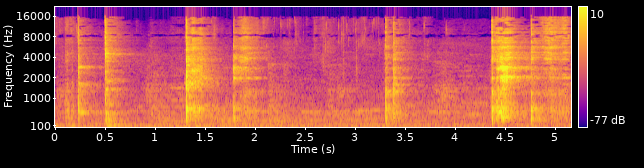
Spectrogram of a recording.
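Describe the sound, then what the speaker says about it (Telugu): Cooked tomatoes, fried with green chillies and tamarind for uttapam chutney, are scooped from a pan into a mixer jar: sharp metal scrapes and clinks of a spoon on the pan, irregular and close, with quiet gaps between strokes. "టమాటా వేడి తగ్గిందండి, మిక్సీ జార్లోకి తీసుకుంటున్నా."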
